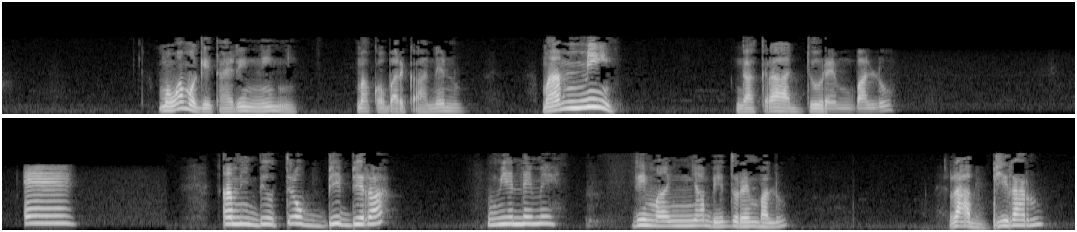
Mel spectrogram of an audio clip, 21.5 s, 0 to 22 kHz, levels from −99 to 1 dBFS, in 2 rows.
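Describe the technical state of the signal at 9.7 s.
At 9.7 s you're in the middle of a stretch, from 8.25 to 12.38 s, where the input was likely switched to a poorer device. There's no gap at the changeover. The speech just turns dull and boxy, with nothing left above 3.8 kHz. It drops about 5 dB in level and brings a new, faint noise floor sitting roughly 45 dB under the speech. That fits a cheaper mic or a headset call profile taking over, with its own narrow band and tone.

On top of that, the whole clip carries heavy damage that's most likely MP3 compression, and it's just as present at this moment. The treble is cut off hard at 5.9 kHz, which fits a starved bitrate around 24 kbps. Weak frequency lines get zeroed and flicker in and out from frame to frame, so the speech sounds watery and swirly, with chirpy sibilants and smeared attacks. Inside the switched span the narrower 3.8 kHz band sits under that cut-off.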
